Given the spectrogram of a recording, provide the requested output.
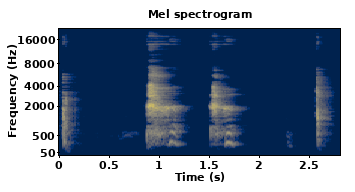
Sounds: Cough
